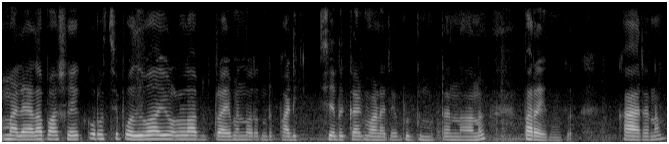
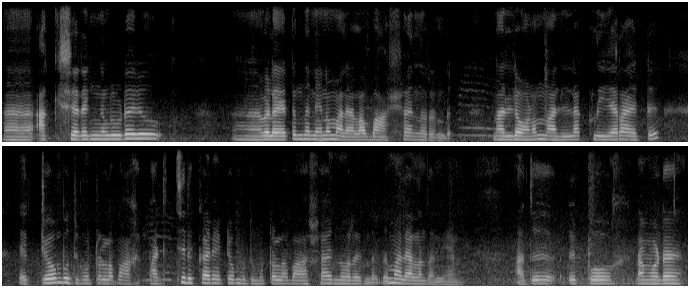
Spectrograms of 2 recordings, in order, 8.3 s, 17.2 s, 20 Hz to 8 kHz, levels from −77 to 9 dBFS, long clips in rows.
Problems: constant background noise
